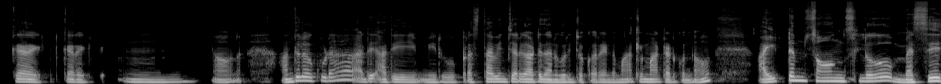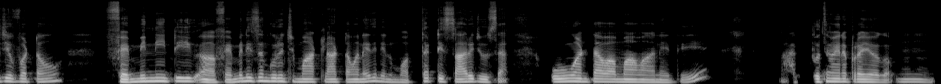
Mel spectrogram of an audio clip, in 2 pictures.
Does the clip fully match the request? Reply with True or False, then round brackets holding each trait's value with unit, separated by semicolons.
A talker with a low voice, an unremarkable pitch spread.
True (120 Hz; 3.8 semitones)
